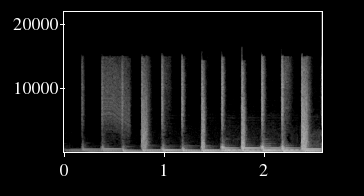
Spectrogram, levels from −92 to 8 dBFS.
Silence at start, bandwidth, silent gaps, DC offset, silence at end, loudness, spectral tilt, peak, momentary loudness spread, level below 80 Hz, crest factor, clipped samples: 0.1 s; 15.5 kHz; none; under 0.1%; 0 s; -27 LUFS; -3.5 dB/octave; -8 dBFS; 14 LU; -68 dBFS; 20 dB; under 0.1%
